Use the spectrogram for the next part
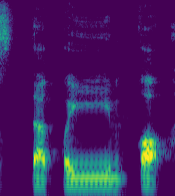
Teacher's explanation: നാവിന്റെ അറ്റം മേലെ മുൻപല്ലിന്റെ മുരടിലാണ് അതോടൊപ്പം ചെറുതായിട്ടഒന്ന് പല്ലിലേക്ക് ചേർന്നു നിൽക്കും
